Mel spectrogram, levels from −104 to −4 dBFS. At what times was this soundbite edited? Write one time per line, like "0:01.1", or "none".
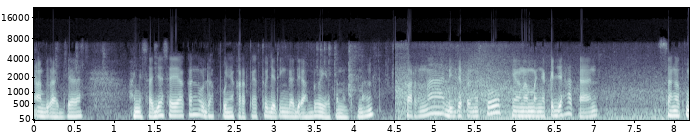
0:04.5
